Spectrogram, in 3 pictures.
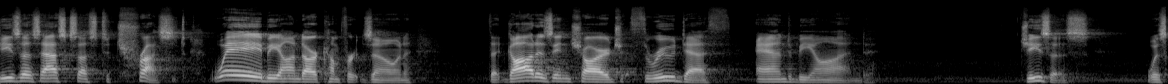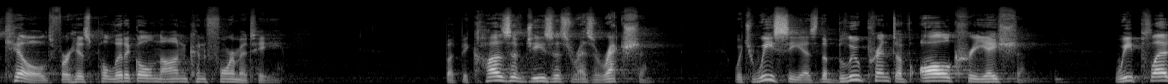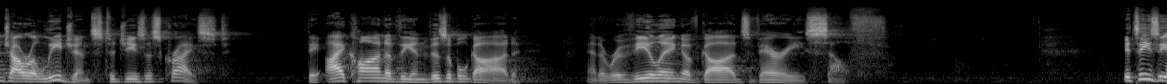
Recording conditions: large echoing room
